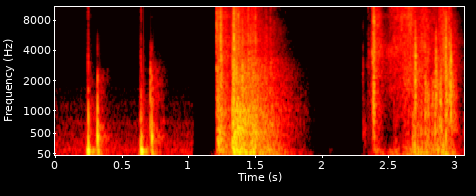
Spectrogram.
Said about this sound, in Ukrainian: Пришвидшує крок, грюкає дверима до під'їзду.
